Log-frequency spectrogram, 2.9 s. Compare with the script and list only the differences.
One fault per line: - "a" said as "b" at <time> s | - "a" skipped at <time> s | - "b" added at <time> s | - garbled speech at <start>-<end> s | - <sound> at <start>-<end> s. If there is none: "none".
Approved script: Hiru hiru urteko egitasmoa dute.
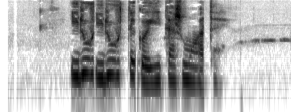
- dropout at 1.3-1.4 s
